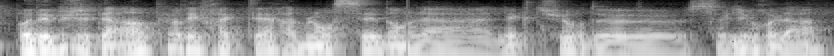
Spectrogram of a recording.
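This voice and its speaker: A man talking casually about a novel he read, with frequent pauses and restarts and some self-mocking humor. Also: lowish voice, a little mellow. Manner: hesitant, many fillers and restarts. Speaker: book vlogger. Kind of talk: casual book review vlog.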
